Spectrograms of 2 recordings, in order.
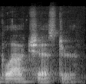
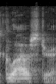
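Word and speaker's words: Gloucester: it or is it Glouchester it's not it's Glouster I believe it's like it's like Lester you know when when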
